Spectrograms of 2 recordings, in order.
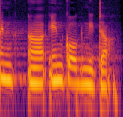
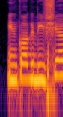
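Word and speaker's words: incognita: ठीक है, इनकॉग्निशिया भी इसे वैसे प्रोनाउंस करते हैं, मेलिडोगाइन इनकॉग्निशिया ऐसे भी बोल सकते हैं।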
